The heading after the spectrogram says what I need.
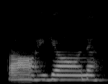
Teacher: Çünki uzanma fərq yaratmır. Birinci və üçüncü hecalardakı A sayt uzun tələffüz olunur, düzdür. Vurğu sonuncu hecəyə düşür.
